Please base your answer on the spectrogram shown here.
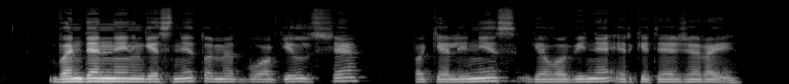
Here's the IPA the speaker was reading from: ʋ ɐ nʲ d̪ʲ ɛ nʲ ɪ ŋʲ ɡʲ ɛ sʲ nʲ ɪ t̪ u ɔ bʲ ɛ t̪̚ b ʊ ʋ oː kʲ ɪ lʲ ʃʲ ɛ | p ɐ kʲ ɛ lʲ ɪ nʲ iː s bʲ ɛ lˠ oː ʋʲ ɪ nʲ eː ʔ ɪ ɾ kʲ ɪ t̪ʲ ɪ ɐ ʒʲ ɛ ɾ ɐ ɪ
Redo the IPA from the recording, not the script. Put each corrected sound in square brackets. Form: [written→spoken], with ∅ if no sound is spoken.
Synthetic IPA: ʋ ɐ nʲ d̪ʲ ɛ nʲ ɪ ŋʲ ɡʲ ɛ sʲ nʲ ɪ t̪ u ɔ [bʲ→mʲ] ɛ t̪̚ b ʊ ʋ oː [kʲ→ɡʲ] ɪ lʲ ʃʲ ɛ | p ɐ kʲ ɛ lʲ ɪ nʲ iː s [bʲ→ɡʲ] ɛ lˠ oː ʋʲ ɪ nʲ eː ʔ ɪ ɾ kʲ ɪ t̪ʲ ɪ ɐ ʒʲ ɛ ɾ ɐ ɪ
